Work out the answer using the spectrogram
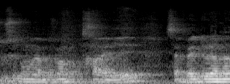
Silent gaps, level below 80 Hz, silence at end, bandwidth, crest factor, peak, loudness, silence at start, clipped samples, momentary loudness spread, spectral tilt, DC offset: none; -34 dBFS; 0 s; 12 kHz; 14 dB; 0 dBFS; -17 LUFS; 0 s; under 0.1%; 12 LU; -8.5 dB/octave; under 0.1%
